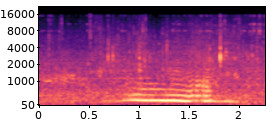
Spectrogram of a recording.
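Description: A person's drawn-out, wordless vocal sound, held for about a second and sliding slightly down in pitch, over faint water sounds.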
